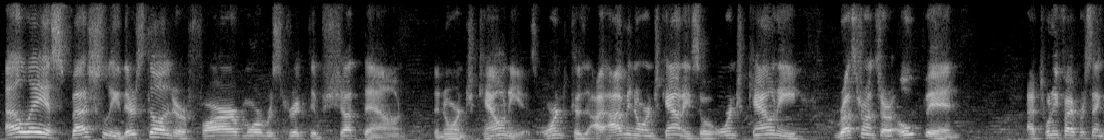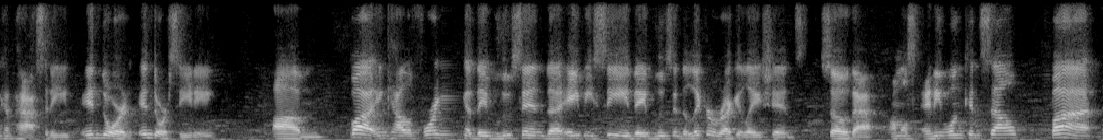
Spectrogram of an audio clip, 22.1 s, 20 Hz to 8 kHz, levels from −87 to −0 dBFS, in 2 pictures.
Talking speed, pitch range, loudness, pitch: 140 wpm, 130-175 Hz, -25 LUFS, 150 Hz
